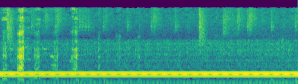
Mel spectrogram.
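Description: A telephone dial tone after a call is hung up, a loud, steady, unbroken hum that holds at one pitch throughout, with faint clicks and crackle beneath it.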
